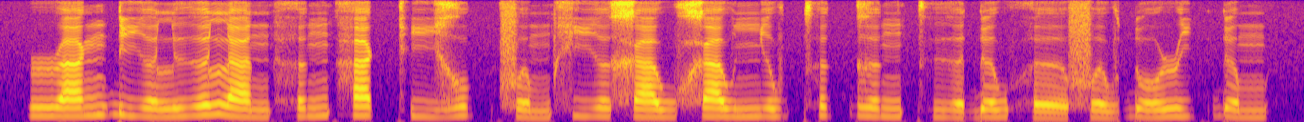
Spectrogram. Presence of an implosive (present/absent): present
